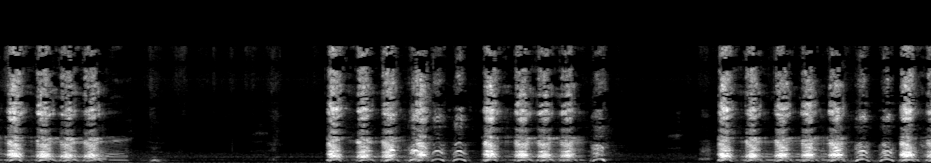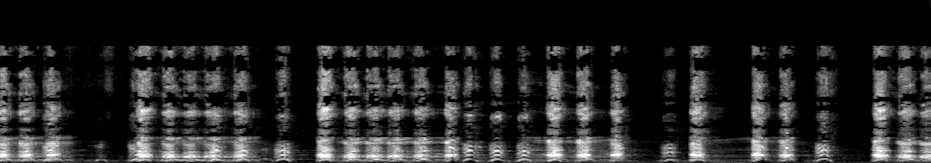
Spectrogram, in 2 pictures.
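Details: Persistent rapid barking from a cute dog: quick high-pitched yaps run in long bursts, stopping briefly twice, then carrying on to the end.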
